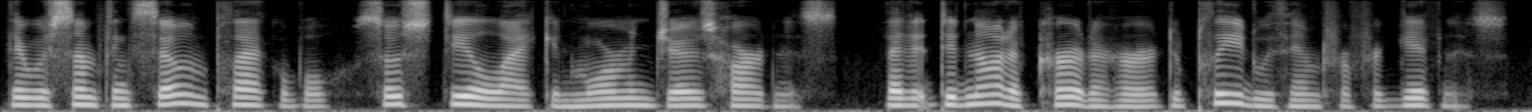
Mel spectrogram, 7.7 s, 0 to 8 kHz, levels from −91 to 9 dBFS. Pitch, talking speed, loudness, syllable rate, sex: 185 Hz, 195 wpm, -17 LUFS, 5.1 syllables/s, female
